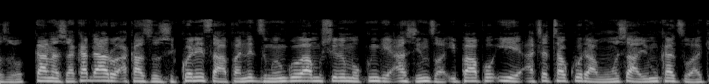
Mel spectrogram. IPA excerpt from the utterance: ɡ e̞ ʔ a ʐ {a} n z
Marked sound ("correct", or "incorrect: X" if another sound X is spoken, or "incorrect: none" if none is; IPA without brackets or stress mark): incorrect: i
